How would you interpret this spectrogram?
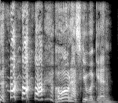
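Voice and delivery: loud, high, slow threat through laughter; hammed-up threat. Kidnapper threatening Jameson about the seatbelt, slow loud mock menace. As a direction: draw it out with mock menace, cracking up.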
